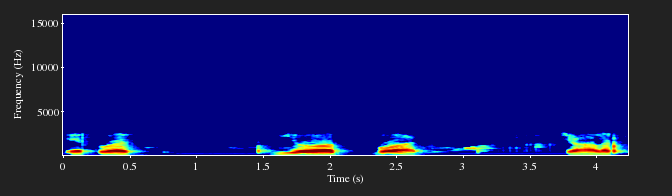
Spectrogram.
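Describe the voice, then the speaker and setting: A haunted husband in an old radio drama. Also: male voice, on the low side, animated, soft background music, full character voice. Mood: eerie. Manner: slow, halting, ominous. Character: troubled husband, dreamy and haunted. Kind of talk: 1940s radio acting. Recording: tinny old radio transcription.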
